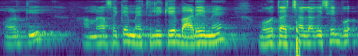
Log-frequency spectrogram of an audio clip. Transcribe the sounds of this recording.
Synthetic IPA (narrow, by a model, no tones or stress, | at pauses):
ɔːɾkihəmɾasəb̚kemɛːt̪ʰlikebaːɾemẽbəɦut̪ətːʃʰaləɡɛt͡ʃʰɛb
